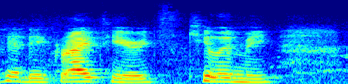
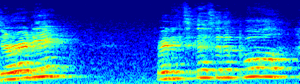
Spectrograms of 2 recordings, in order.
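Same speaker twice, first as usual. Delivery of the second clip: excited asking; 10 semitones higher than usual. Real, not acted.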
